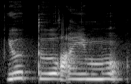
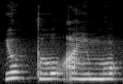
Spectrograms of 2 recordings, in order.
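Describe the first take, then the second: No difference in how they are said.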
